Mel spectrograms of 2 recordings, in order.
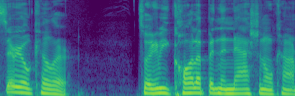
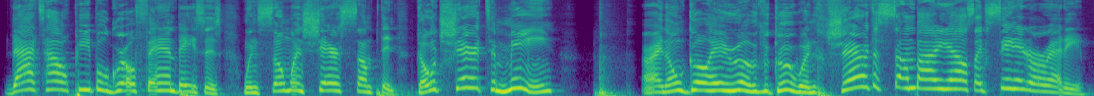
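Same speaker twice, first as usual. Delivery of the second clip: high-pitched exasperated plea; begging; 9 semitones higher than usual. Acted. Host begging fans to share with somebody else, pleading. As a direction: plead high and strained, dragging out key words. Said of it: "Hope that begging didn't bother you".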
